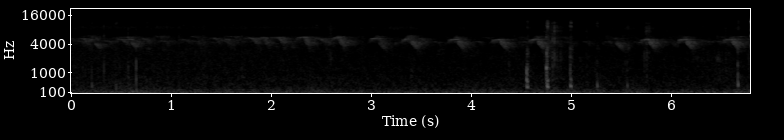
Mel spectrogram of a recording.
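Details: A baby monkey, waking to find its mother gone, calls for her with a quick series of thin, high, arching peeps.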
